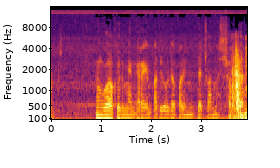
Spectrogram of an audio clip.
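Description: A door creaks open slowly.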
